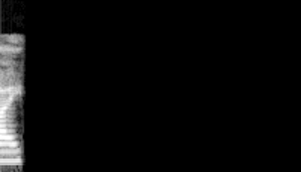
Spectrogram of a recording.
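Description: Digital silence, after the last of a synthesized voice saying "moonlight" in the first moment.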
